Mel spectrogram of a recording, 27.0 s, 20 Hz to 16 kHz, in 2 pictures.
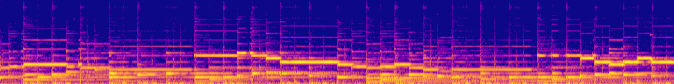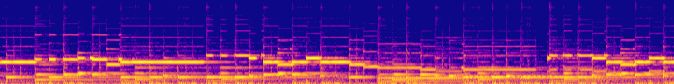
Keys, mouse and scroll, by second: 5.8 ctrl+z, 8.0 ctrl+z, 16.9 ctrl+z, 22.3 ctrl+z, 24.3 ctrl+z.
